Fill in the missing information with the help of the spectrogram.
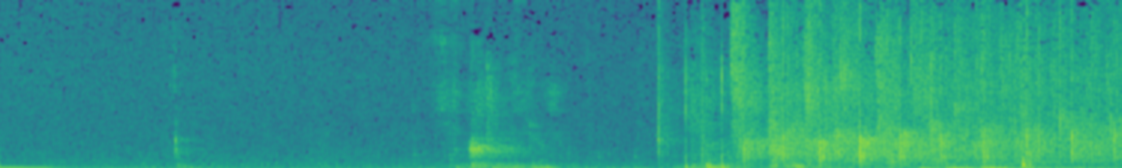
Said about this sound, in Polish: Oklaski niezbyt intensywne. No, wielu osób tam nie było w tej sali.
